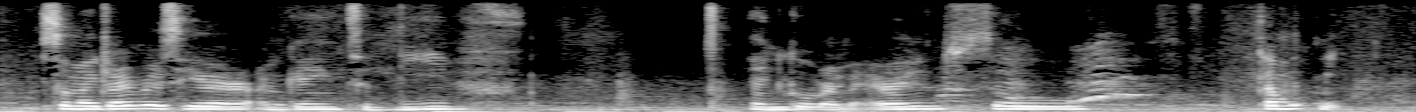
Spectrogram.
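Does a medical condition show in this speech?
No.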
